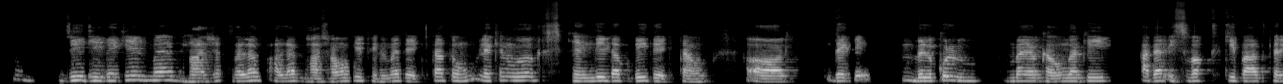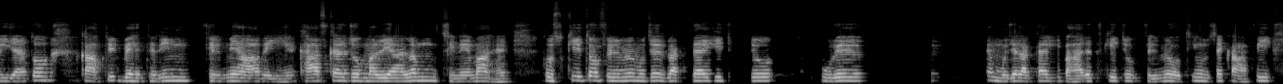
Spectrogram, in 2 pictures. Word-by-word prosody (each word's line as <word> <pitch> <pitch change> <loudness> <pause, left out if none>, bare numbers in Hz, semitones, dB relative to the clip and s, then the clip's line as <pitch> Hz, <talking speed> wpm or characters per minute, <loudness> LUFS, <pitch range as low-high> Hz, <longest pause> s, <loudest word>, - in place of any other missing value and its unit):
हुँ, 200 -5 -14 0.3
जी, 190 +4 +1
जी, 175 -1 -1
देखिए 170 +5 -1
मैं 195 0 +3 0.2
भाषा 150 +2 -1
मतलब 170 +2 0
अलग 155 +1 -1
भाषाओं 140 +2 -1
की 175 +1 -2
फ़िल्में 145 +2 -2
देखता 150 +5 0
तो 175 -2 -2
हूँ, 205 +8 -7
लेकिन 175 +2 0
वो 180 0 0 0.4
हिंदी 155 +3 +2
डब 165 0 +1
भी 170 +1 +4
देखता 140 -2 0
हूँ। 130 +1 -4 0.4
और, 130 -1 +4 0.3
देखिए, 160 +7 0 0.5
बिल्कुल 165 +4 +3 0.6
मैं 155 0 +2
कहूँगा 150 +1 +1
कि 160 +1 0 0.4
अगर 165 +1 +3
इस 160 - -5
वक़्त 165 0 0
की 170 - 0
बात 150 0 +3
करी 150 0 +1
जाए 145 0 +2
तो 190 0 +1 0.4
काफ़ी 175 +4 +2
बेहतरीन 165 +2 +1 0.2
फ़िल्में 155 0 +1
आ 145 -1 +4
रही 140 -2 -3
हैं। 140 +2 -6
ख़ासकर 160 +3 +3
जो 165 0 +4
मलयालम 155 +3 +4
सिनेमा 145 +2 +2
है 135 +1 -3 0.4
उसकी 185 +4 0
तो 190 - +3
फ़िल्में 170 0 +1
मुझे 170 +1 +2
लगता 160 +1 +2
है 165 - +6
कि, 175 +1 -1 0.3
जो 170 0 +2 0.5
पूरे 165 +1 +3 1.5
मुझे 155 0 +2
लगता 150 0 +3
है 160 - +3
कि 165 +1 -12
भारत 140 +3 +2
की 165 - 0
जो 160 - -2
फ़िल्में 145 +3 -2
होती 155 +2 -2
हैं 165 - 0
उनसे 160 +1 -1
काफ़ी 165 +2 -1
160 Hz, 155 wpm, -24 LUFS, 150-170 Hz, 1.5 s, है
